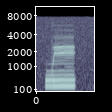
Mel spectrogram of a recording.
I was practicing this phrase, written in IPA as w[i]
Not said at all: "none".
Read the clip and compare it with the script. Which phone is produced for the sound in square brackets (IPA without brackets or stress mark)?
y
